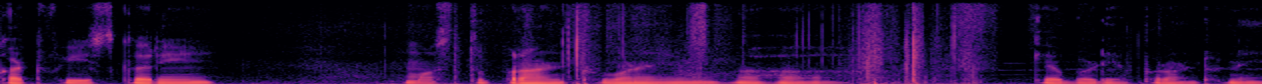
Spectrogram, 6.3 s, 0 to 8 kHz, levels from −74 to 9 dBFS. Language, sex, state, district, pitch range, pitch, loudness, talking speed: Garhwali, male, Uttarakhand, Uttarkashi, 115-125 Hz, 120 Hz, -23 LUFS, 115 wpm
